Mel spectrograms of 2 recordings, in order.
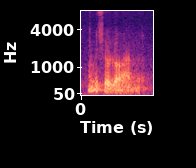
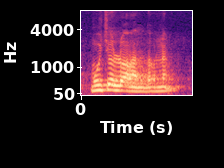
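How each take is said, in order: First: Whispered echo. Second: Said in the usual way. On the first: Real, not acted. Preacher echoing her point to listeners, in a whisper. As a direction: repeat it in a hushed whisper.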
